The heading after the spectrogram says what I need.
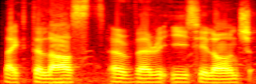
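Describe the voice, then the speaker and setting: Guy with a lowish voice casually talking thru his game run, kinda halting, thinking out loud. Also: flat delivery, smooth. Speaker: speedrunner commentating gameplay. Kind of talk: casual live gaming commentary.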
